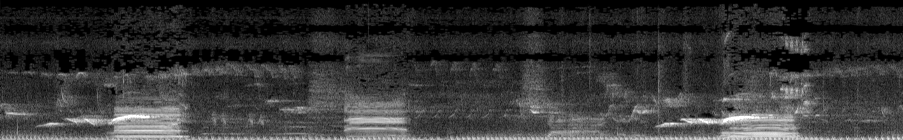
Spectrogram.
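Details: Tame cattle being herded as a herd from a wide green field to their pen; several drawn-out, harmonic-rich moos rise and fall about every two seconds over a steady low rumble.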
